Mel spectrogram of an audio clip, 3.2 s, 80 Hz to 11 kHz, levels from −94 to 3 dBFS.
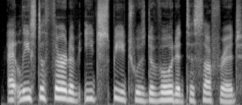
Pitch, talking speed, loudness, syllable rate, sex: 195 Hz, 205 wpm, -16 LUFS, 4.9 syllables/s, female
